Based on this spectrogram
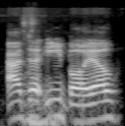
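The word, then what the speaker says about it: Adarabioyo: Ada Iboyo, that's how you pronounce Ada it.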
